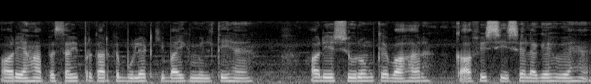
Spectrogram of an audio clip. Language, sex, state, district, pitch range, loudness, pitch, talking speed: Hindi, male, Bihar, Jahanabad, 150-160 Hz, -16 LUFS, 155 Hz, 225 wpm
